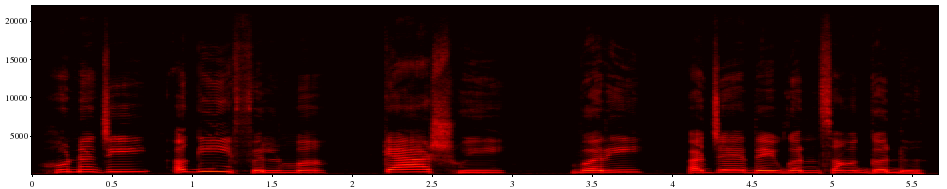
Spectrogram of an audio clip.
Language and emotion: Sindhi, neutral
